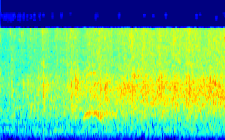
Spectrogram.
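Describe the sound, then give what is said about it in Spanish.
Audience applause at a talk on the subconscious mind, a dense, steady wash of clapping that holds at an even, fairly loud level for the whole stretch, with no voices standing out. “Denle un aplauso a Enrique Flores, por favor.”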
